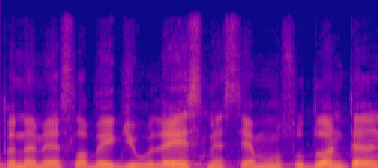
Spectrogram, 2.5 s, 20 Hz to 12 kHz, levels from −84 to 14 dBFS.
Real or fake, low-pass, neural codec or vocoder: fake; 10.8 kHz; codec, 24 kHz, 0.9 kbps, WavTokenizer, small release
